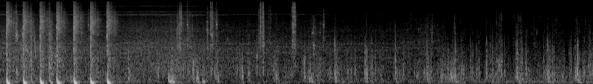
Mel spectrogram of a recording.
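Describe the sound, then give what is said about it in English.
An M60 machine gun fires in a video game. A rapid burst of about eight heavy shots is followed by scattered, fainter pops and impacts. “M60 might be good, my new go-to now. It's really good. I'm surprised. I didn't think it would be this good.”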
